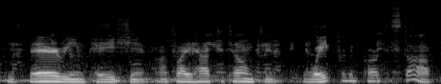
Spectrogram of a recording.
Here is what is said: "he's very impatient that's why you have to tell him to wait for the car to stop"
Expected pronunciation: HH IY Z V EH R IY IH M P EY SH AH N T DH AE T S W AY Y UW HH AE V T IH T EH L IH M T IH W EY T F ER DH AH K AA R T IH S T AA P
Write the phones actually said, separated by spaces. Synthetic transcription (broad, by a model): HH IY Z V EH R IY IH M P EY SH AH N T DH AE T S W AY Y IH HH AE F T IH T EH L IH M T IH W EY T F ER DH AH K AA R T IH S T AA P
